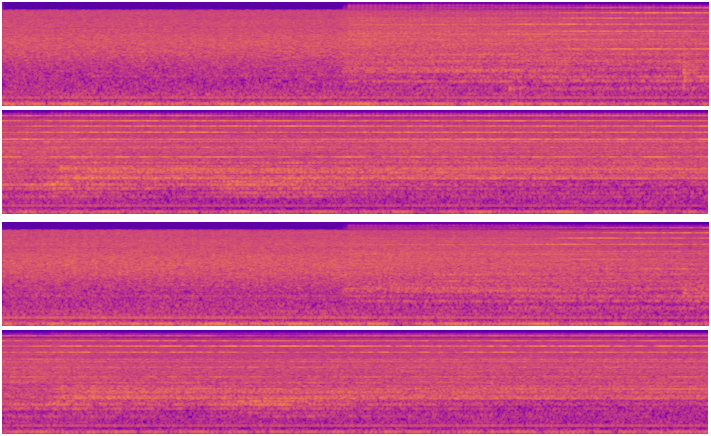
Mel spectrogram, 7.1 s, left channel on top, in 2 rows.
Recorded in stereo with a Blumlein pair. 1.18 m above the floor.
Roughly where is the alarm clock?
Left.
